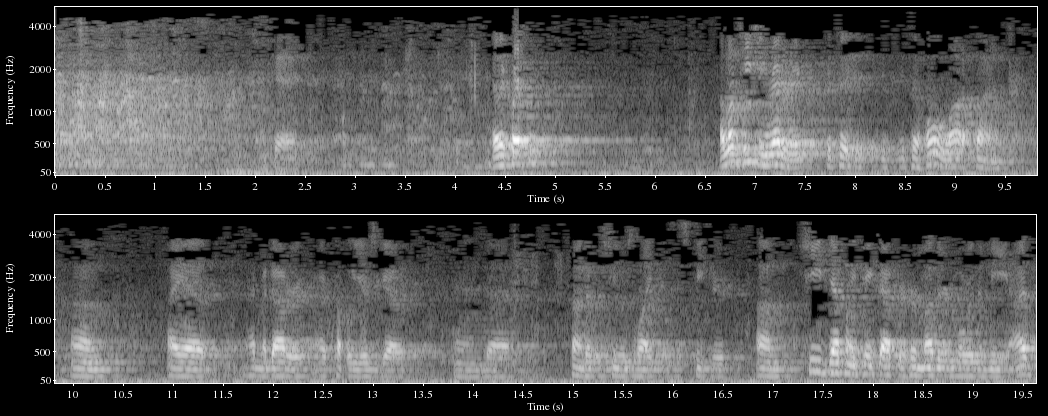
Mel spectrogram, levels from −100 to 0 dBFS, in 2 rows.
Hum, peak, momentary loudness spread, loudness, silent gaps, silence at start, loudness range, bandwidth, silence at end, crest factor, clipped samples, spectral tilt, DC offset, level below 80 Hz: none; 0 dBFS; 21 LU; -20 LUFS; none; 0 s; 10 LU; 4.8 kHz; 0 s; 20 dB; under 0.1%; -11 dB/octave; under 0.1%; -40 dBFS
